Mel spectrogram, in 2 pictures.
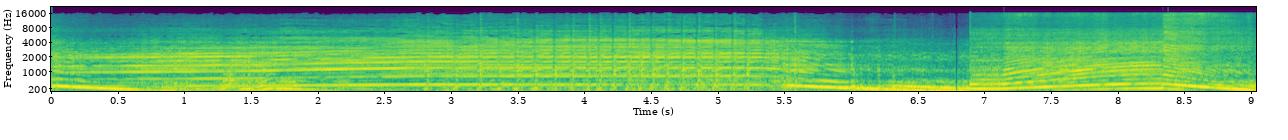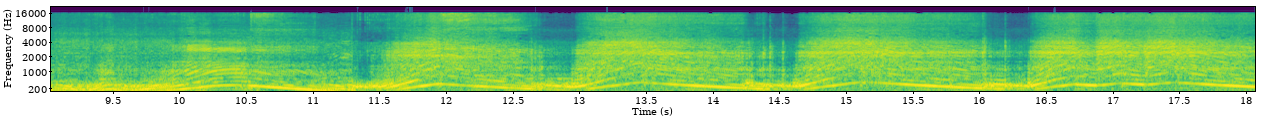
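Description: Sport motorcycle engines revving hard: first one held at high revs, rising slowly for about five seconds, then repeated throttle blips that rise and fall about once a second.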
